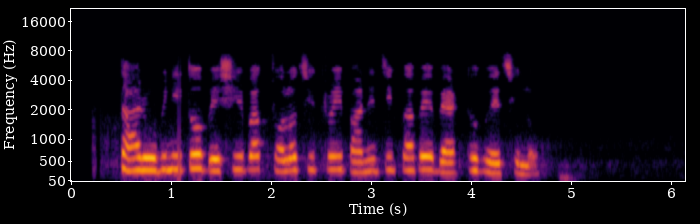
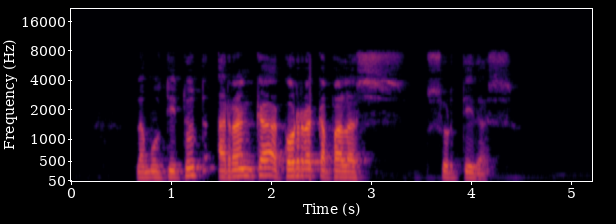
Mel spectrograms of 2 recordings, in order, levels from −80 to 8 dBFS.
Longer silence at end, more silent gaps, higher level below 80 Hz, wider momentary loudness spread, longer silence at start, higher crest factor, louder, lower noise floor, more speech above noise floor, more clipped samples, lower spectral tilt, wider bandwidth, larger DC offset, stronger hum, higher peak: first, 1.5 s vs 0.85 s; neither; first, -60 dBFS vs -66 dBFS; second, 11 LU vs 19 LU; second, 0.5 s vs 0.65 s; second, 16 dB vs 22 dB; first, -18 LUFS vs -26 LUFS; second, -70 dBFS vs -75 dBFS; first, 53 dB vs 49 dB; neither; about the same, -4.5 dB/octave vs -5 dB/octave; second, 7.2 kHz vs 8.4 kHz; neither; neither; first, -2 dBFS vs -6 dBFS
